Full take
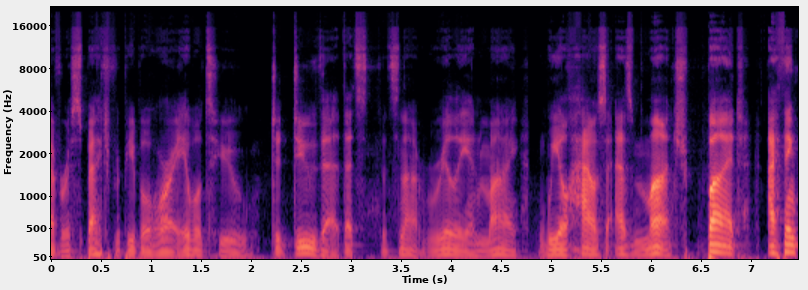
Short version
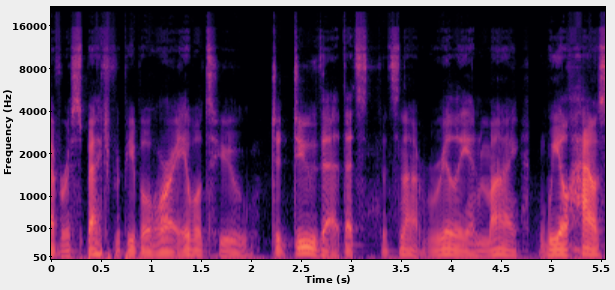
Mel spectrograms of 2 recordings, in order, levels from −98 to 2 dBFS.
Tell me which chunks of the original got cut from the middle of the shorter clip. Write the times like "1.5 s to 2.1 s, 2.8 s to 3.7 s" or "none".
none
